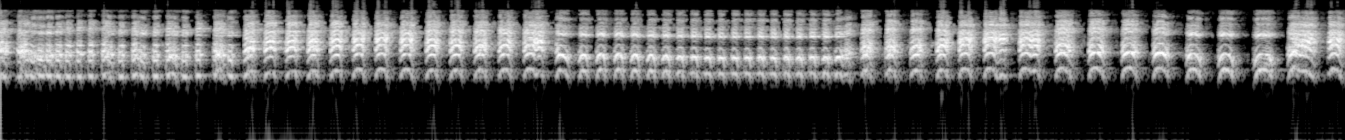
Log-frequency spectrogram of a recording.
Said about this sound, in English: Like chickadee, the name kookaburra is onomatopoeic. It's derived from the world-famous cackle made by these birds.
